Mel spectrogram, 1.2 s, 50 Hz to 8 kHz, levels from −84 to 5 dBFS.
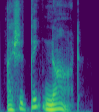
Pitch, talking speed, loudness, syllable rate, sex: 135 Hz, 195 wpm, -17 LUFS, 4.3 syllables/s, male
